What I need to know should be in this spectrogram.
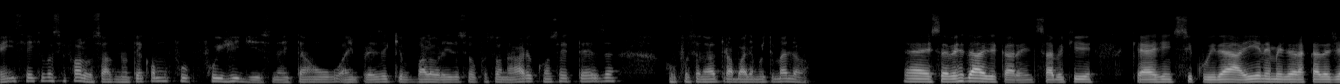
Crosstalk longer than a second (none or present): none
